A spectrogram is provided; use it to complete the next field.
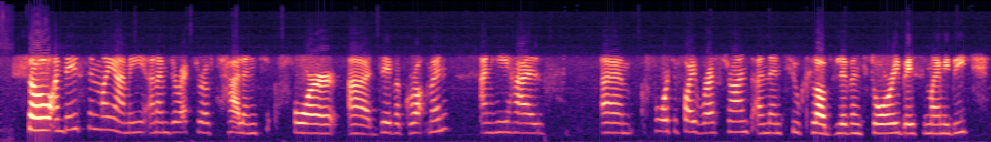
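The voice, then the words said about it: Strong Irish Cork accent. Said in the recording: “I was amazed by your accent. I was genuinely thought that you were going to be full blown American ... I think the Cork accent is just so strong that it's actually hard to knock ... It is quite strong in fairness.”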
